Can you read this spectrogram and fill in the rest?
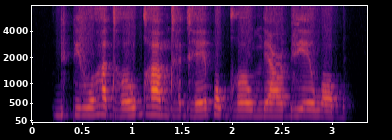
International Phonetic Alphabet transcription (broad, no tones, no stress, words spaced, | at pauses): bʲɯpʲevo ɦadʱɤːw ɡʱaːmdʱɛɡʱeː pɔwɡʱɤːw ŋeːʕobvʲeː wɔb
